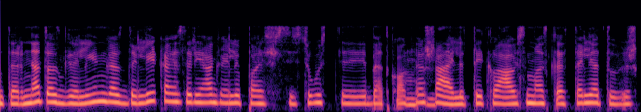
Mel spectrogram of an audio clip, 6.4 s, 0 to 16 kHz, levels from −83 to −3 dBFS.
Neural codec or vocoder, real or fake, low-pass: codec, 16 kHz, 8 kbps, FreqCodec, larger model; fake; 7.2 kHz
